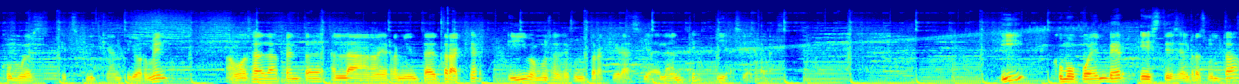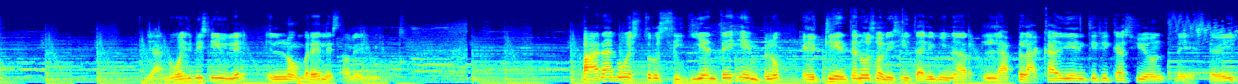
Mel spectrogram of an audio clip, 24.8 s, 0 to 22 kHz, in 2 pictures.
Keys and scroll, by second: 11.3 p, 12.3 space.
